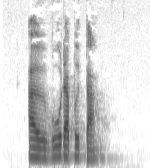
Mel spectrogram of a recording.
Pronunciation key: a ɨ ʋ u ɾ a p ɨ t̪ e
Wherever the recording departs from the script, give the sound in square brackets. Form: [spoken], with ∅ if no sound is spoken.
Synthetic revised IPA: a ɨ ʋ u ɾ a p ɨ t̪ [a]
